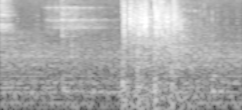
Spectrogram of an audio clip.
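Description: A video-game explosion in TerraTech erupts as a rapid crackling burst of blasts partway through, over a steady background rumble, fairly faint overall.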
